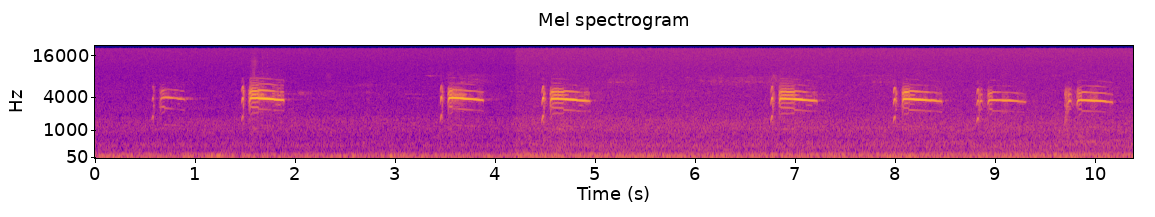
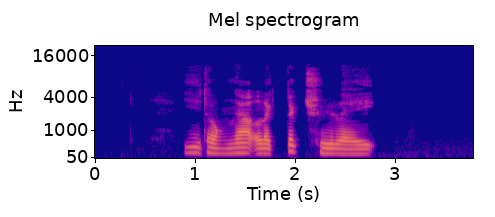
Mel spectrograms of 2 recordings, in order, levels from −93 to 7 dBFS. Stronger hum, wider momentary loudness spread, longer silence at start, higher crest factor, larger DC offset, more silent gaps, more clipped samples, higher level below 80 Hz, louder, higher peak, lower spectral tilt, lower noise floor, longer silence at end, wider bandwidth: neither; first, 23 LU vs 12 LU; second, 0 s vs 0.9 s; about the same, 16 dB vs 20 dB; neither; neither; neither; first, -38 dBFS vs -82 dBFS; first, -10 LUFS vs -32 LUFS; first, 0 dBFS vs -14 dBFS; second, 0 dB/octave vs -5 dB/octave; second, -35 dBFS vs -80 dBFS; second, 0 s vs 1 s; first, over 20 kHz vs 12 kHz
